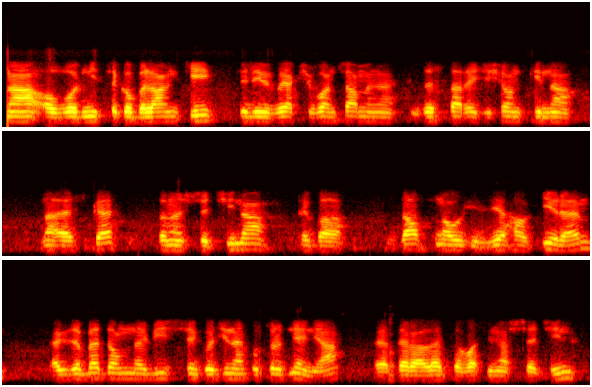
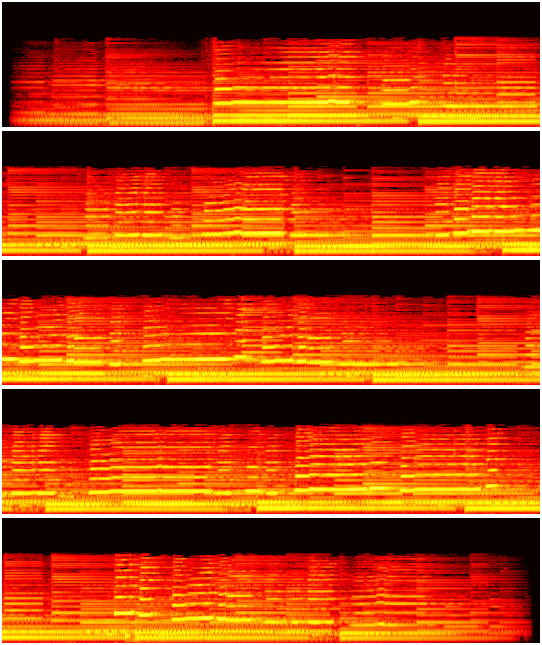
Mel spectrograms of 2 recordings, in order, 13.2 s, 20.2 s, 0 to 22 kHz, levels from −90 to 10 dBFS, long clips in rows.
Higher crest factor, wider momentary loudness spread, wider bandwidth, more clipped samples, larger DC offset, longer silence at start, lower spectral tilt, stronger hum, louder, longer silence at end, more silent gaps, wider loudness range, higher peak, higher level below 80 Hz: first, 20 dB vs 14 dB; about the same, 10 LU vs 9 LU; second, 3.7 kHz vs 8 kHz; neither; neither; second, 0.05 s vs 0.2 s; first, -9.5 dB/octave vs -5.5 dB/octave; neither; second, -21 LUFS vs -13 LUFS; second, 0.1 s vs 0.25 s; neither; about the same, 4 LU vs 3 LU; about the same, 0 dBFS vs 0 dBFS; second, -68 dBFS vs -48 dBFS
